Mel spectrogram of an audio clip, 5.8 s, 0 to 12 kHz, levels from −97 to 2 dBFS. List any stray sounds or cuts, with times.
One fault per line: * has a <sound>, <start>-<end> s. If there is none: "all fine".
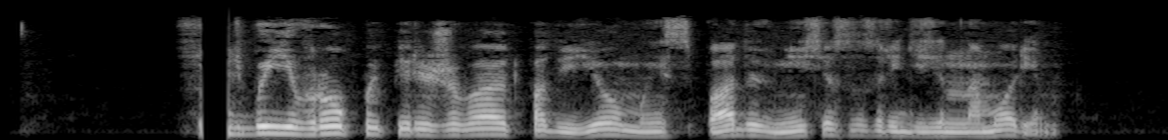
* has a dropout, 1.0-1.1 s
